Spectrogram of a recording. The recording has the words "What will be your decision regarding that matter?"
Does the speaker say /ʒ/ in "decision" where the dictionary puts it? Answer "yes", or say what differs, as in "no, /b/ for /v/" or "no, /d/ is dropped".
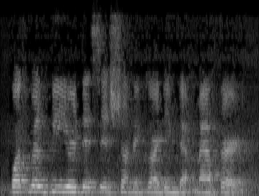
no, /ʃ/ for /ʒ/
